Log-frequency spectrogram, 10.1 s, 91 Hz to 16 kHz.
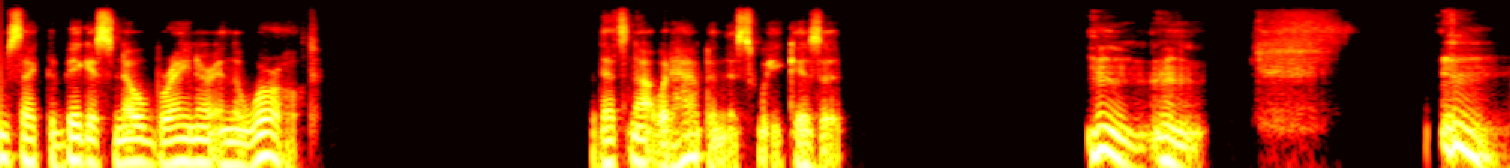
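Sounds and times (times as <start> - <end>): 
speech: 0.0 - 2.2, 3.9 - 5.7, 7.2 - 8.8, 9.6 - 10.0
person clearing throat: 7.3 - 8.1, 9.5 - 10.0
breathy exhale: 8.4 - 9.0.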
